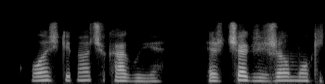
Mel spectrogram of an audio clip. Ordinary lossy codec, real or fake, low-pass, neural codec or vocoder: Opus, 16 kbps; fake; 7.2 kHz; codec, 16 kHz, about 1 kbps, DyCAST, with the encoder's durations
